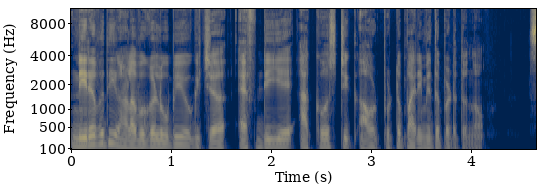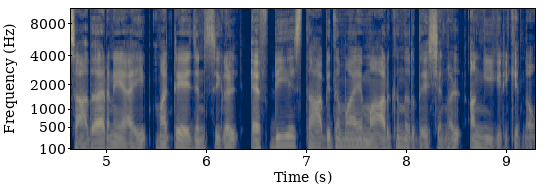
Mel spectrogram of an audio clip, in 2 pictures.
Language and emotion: Malayalam, neutral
